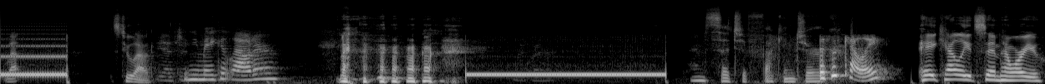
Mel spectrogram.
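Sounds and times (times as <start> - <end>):
telephone dial tone while placing a call: 0.0 - 0.7, 4.7 - 6.7
speech: 1.2 - 4.7, 6.9 - 10.4
laughter: 3.4 - 4.7.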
